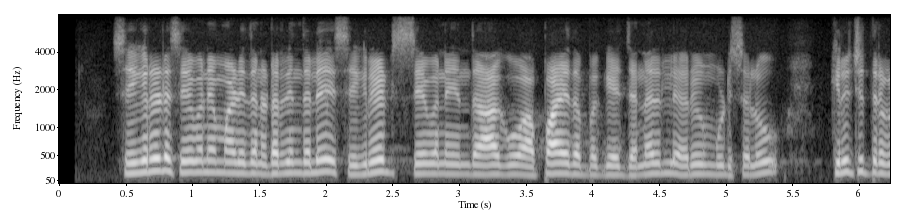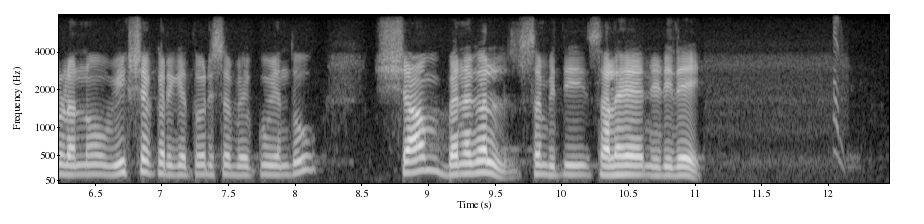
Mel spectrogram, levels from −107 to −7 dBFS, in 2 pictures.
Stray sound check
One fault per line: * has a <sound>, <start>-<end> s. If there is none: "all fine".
* has a chirp, 12.0-12.1 s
